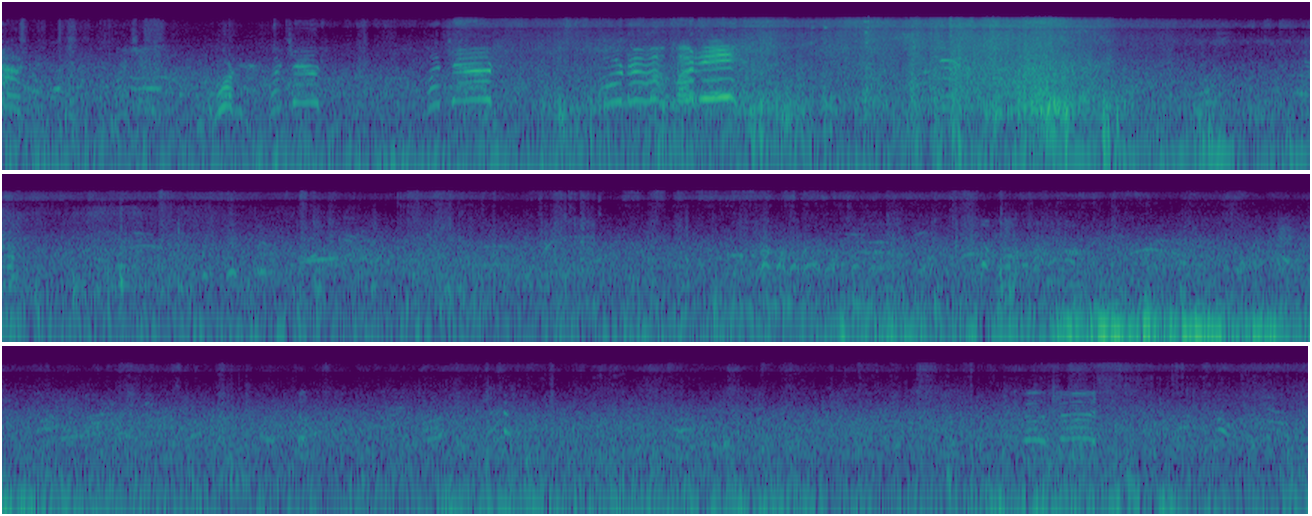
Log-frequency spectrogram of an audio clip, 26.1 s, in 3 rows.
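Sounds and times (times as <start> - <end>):
crowd walla outdoors on a snow hill: 0.0 - 26.1
people playing in snow: 0.0 - 26.1
sleds passing fast on a snow hill: 0.0 - 26.1
people laughing: 9.9 - 10.8, 13.6 - 15.9.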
